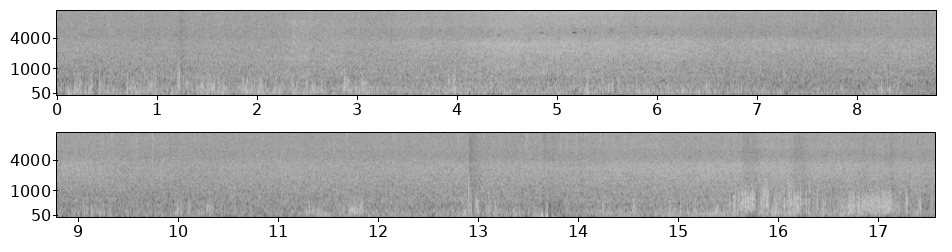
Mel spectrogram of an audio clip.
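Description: Sea waves washing over a concrete breakwater ledge and breaking against its boulders, a continuous surf hiss that swells and eases, with wind buffeting the microphone underneath.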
